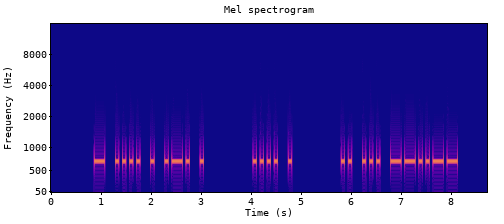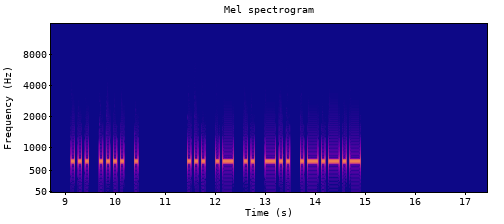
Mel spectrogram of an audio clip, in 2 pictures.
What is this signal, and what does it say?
Morse code, heard as a keyed tone, about 17 wpm, 700 Hz. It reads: THERE HE IS, SHE SAID.
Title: 2x Word-Spacing - Sentences from Top 100 Words - 17wpm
